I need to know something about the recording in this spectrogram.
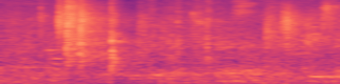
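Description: Steady background murmur of several people talking in a hall, with a few short sharp clicks, the clearest about half a second in.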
